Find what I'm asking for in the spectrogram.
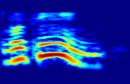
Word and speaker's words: Levine: Sometimes people call me Ellen Levine, which is not how I pronounce it. But a friend said, well, at least it rhymes with divine.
